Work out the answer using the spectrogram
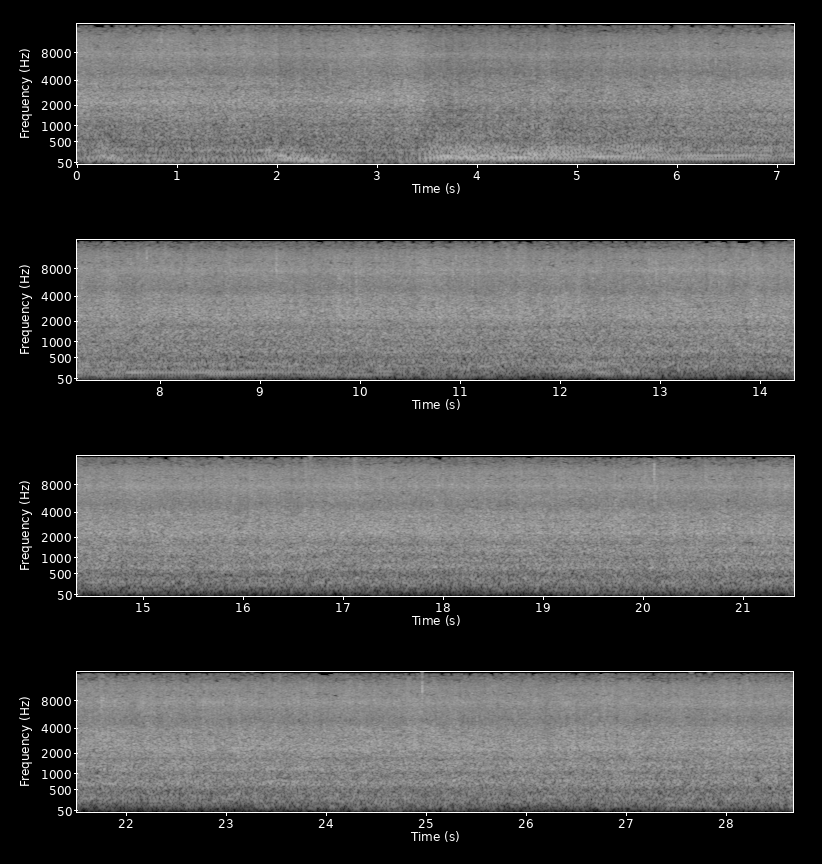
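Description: Heavy rain pouring down steadily. A low rumble rises about two seconds in, is loudest a few seconds later, and fades away by about ten seconds.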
